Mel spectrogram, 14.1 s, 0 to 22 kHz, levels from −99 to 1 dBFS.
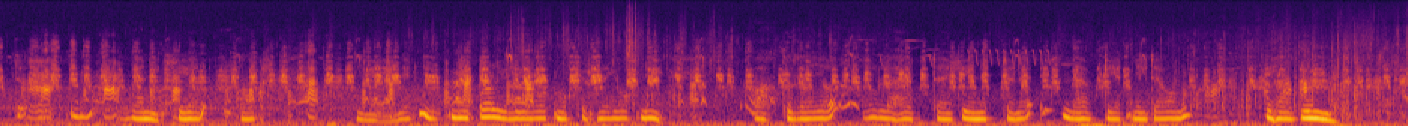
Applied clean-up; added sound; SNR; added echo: none; Fowl; 8 dB; none.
